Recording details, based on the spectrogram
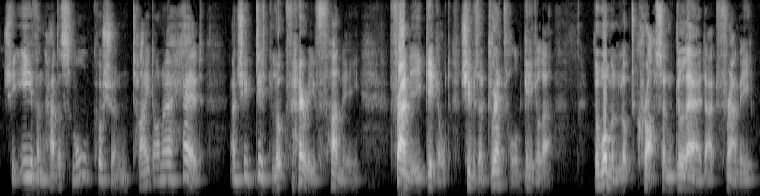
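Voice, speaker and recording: A man narrating a children's story in an expressive, emphatic way. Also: fairly low pitch, measured pace. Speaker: audiobook reader.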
